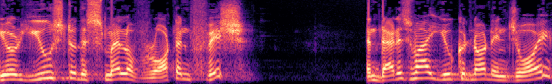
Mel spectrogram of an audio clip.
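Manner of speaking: sarcastic, condescending, talking-down tone. Telling a story, voicing the irritated king answering her; mock-sarcastic, condescending tone. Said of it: "very sarcastically and, in a condescending tone".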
